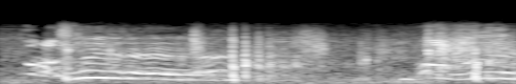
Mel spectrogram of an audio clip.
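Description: A tennis ball is struck sharply by a racket.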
